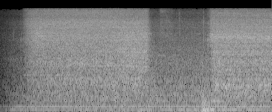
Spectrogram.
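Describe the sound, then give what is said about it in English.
A bright yellow robotic arm whirs on an automotive supplier's assembly line in Bad Neustadt, northern Bavaria, placing freshly oiled bolts onto a blue plastic tray. A steady mechanical whine rides over a low hum and dips briefly midway. “Bright yellow robotic arm carefully places freshly oiled bolts onto a blue plastic tray along an assembly line run by the Jopp Group, an automotive supplier in the town of Bad Neustadt in northern Bavaria.”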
